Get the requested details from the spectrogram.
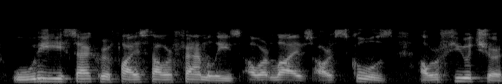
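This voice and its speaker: A man's medium-pitched voice with an Arabic accent. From Syria. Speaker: activist, former rebel, refugee. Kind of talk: TV news interview.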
